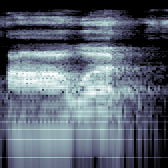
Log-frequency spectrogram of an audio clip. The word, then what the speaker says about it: hour: First sound जो हमारे मुंह से निकला वो निकला एच, इसका साइलेंट है, इट इज नॉट प्रोनाउंस्ड। तो हम यहाँ पर क्या लिखें, इसको पढ़ेंगे अगर तो आवर, आ।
